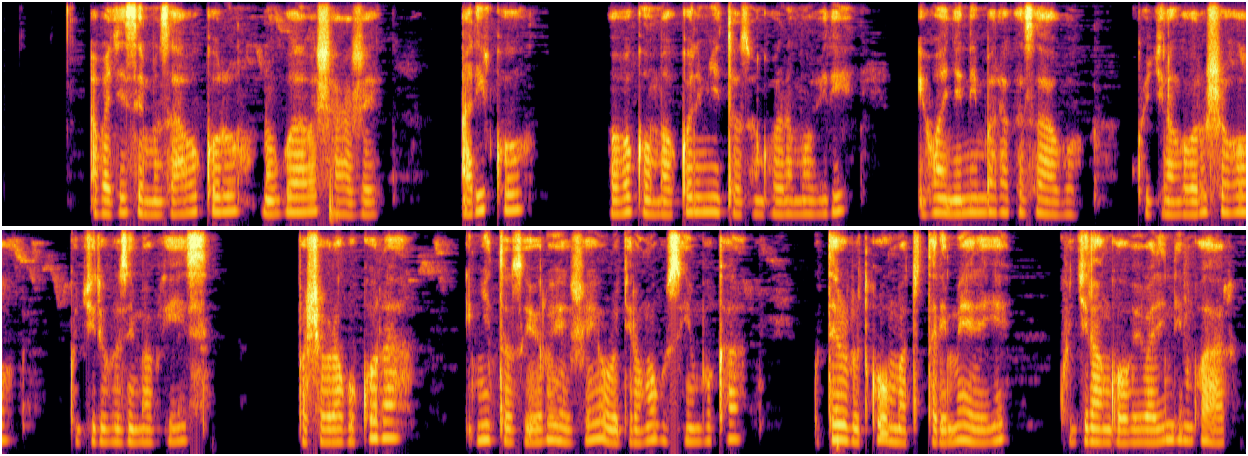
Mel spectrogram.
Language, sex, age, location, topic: Kinyarwanda, female, 18-24, Kigali, health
